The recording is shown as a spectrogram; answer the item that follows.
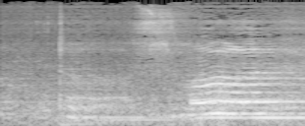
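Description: A woman and young children chanting a Sanskrit mantra in sung tones into a microphone: a brief pause, then a long held note from about a second in.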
